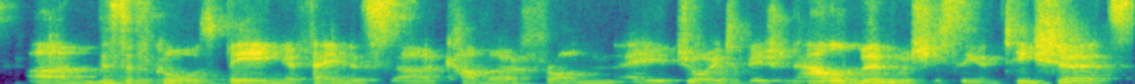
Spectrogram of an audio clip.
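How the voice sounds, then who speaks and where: The man talks at a moderate pace with an Australian accent and a fairly low pitch. Audible room echo surrounds his voice. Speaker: astronomer. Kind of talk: public lecture. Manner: hesitant, many fillers.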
